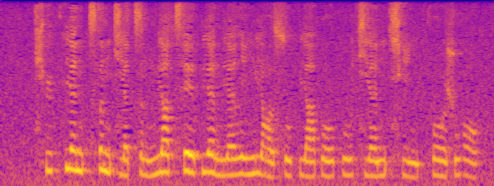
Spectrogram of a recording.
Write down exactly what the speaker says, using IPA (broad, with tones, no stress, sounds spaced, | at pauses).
t͡ɕʰ y˧˥ t̪ʰ j ɛ˥˧ n t͡sʰ ə˥˩ n t͡ɕ j ɛ˩ t͡s ə˨˩ n n̪ j ä˥˧ t͡sʰ e˥˧ ɪ̯ p j ɛ˥˩ n̪ j ɛ˧˥ l i˧˥ ŋ j ɑ˨˩ ʊ̯ s u˧˥ p j ä˧˥ p o˧˥ ʊ̯ p u˧˥ t͡ɕ j ɛ˧˥ n t͡ɕʰ i˨˩ ŋ t̪ʰ o˥˧ ʊ̯ ʂ w ɔ˥˩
